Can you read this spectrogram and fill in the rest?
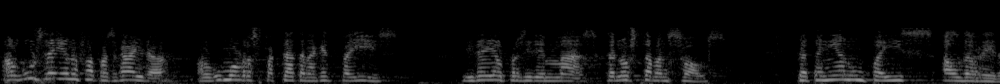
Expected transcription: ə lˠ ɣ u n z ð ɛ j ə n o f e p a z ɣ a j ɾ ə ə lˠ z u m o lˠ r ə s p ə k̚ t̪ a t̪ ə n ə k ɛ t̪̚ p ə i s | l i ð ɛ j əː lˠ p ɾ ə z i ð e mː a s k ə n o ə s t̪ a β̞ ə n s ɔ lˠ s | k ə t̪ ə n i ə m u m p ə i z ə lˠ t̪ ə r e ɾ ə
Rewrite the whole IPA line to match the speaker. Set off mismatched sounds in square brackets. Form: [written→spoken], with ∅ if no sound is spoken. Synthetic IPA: ə lˠ ɣ u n z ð ɛ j ə n o f [e→a] p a z ɣ a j ɾ ə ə lˠ [z→ɣ] u m o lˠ r ə s p ə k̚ t̪ a t̪ ə n ə k ɛ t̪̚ p ə i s | l i ð ɛ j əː lˠ p ɾ ə z i ð e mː a s k ə n o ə s t̪ a β̞ ə n s ɔ lˠ s | k ə t̪ ə n i ə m u m p ə i z ə lˠ [t̪→d̪] ə r e ɾ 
